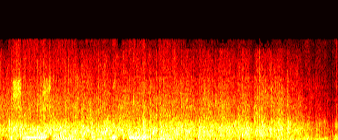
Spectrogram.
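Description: Loud steady static hiss with a low electrical hum over a man's voice, coming through a remote guest's microphone feed: a fault that the host takes for a grounded microphone.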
